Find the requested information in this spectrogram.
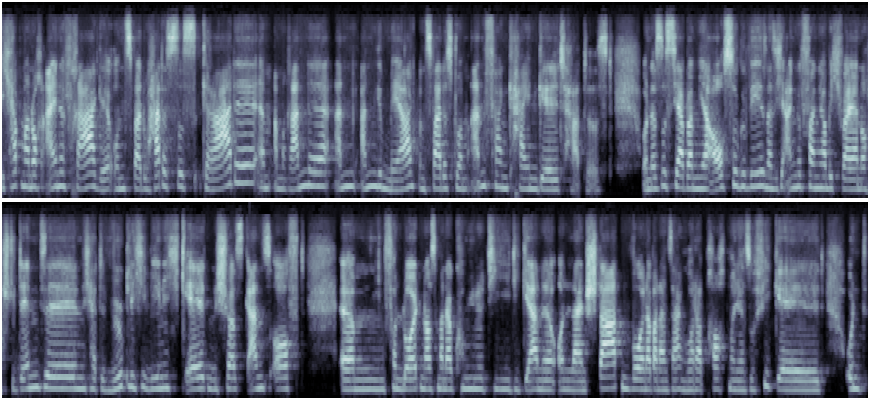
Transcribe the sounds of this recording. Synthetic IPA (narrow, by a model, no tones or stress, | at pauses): ʔɪçhaːbəmaːlnɔχʔa̰ɪnəfʁ̥aːɡəʔʊntt͡sv̥aːɐduːhatəstdasɡ̥əʁaːdəʔɛma̰mʁandəʔa̰nʔanɡəmɛɐk̚tʊntt͡sv̥aːɐɾasd̥uːamʔa̰nfaŋkʰaɪnɡɛltha̰tʰə̰stʔʊnt̚d̥as̬ɪstjaːbaɪmiːɐaʊxz̥oːɡəveːzn̩dalsɪçʔa̰nɡəfaŋənhaːbəɪçv̥aːɐjaːnɔχʃtudɛntɪnɪçhatəvɪɐklɪçveːnɪçɡ̥ɛltʊntɪçhøːɐsɡ̥a̰nt͡sʔɔft | ʔɛːmfɔnlɔʏtn̩aʊsmaɪnɐkʰɔmjuːnɪtʰiːdiːɡɛɐnəʔɔnlaɪnʃtaɐtn̩vɔlənʔaːbɐɾanzaːɡŋ̩ɔːɐdaːbʁaʊxt̚manjaːzoːfiːlɡɛltʔʊnt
